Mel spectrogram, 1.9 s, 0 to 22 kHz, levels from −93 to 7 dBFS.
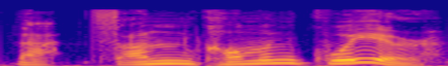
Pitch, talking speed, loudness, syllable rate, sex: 150 Hz, 95 wpm, -16 LUFS, 2.9 syllables/s, male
